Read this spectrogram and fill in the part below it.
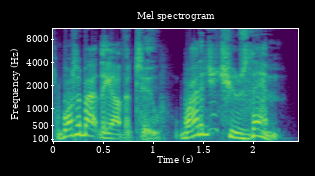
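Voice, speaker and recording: A man's voice: a little high, huge pitch swings, a little fast, husky, dry recording, studio quality, voice pushed up, exaggerated voice. A man voicing a fussy, earnest service android with a precise, formal, explanatory manner. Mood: excited.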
